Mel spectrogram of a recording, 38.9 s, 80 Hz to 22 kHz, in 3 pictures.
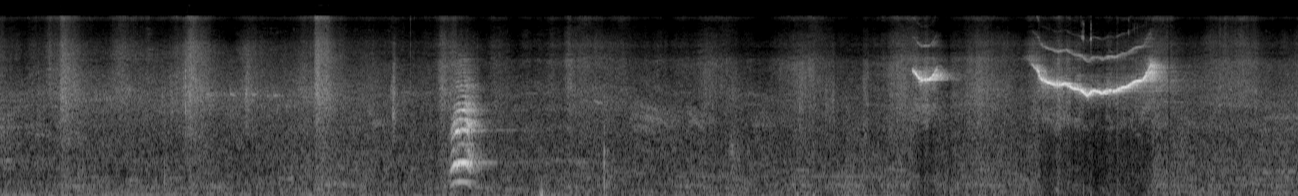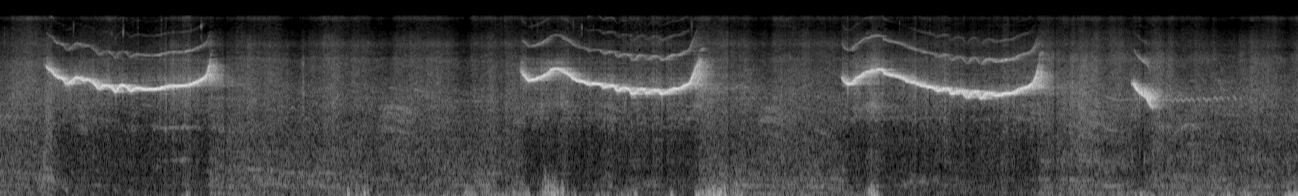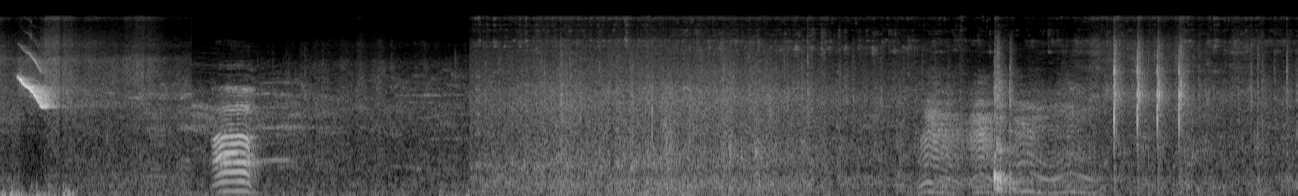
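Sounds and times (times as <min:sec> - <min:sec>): person whistling shrilly: 0:18.2 - 0:20.1.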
